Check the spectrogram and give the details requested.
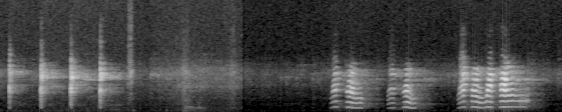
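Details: Four sharp clicks or taps, a faint murmur, then a talking parrot speaks three clear harmonic phrases, the last a quick run of syllables.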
